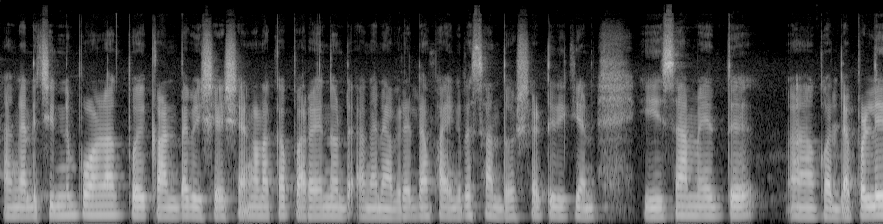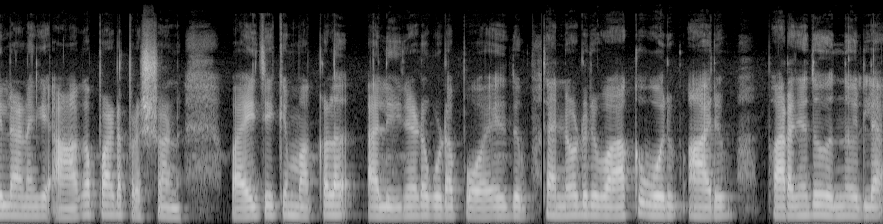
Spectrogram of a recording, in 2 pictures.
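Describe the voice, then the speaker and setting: A woman narrating a TV serial episode in a casual, rapid, run-on retelling. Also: low-pitched, little pitch movement.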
